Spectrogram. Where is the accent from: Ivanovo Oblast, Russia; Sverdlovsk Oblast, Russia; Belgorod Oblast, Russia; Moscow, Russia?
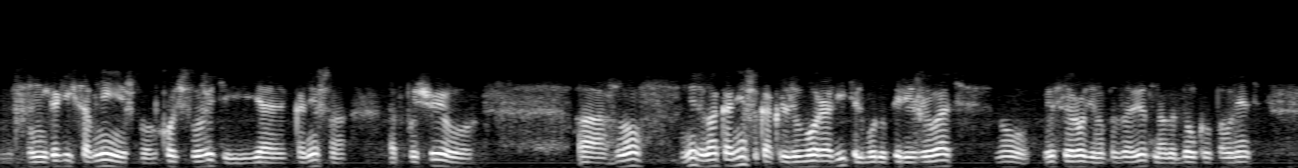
Ivanovo Oblast, Russia; Ivashevo; also born or lived in Ankovo; Да, родился я в село Аньково, Ильинского района Ивановской области. С 2 лет проживал в село Ивашево, тоже Ильинского района. Учился в начальной средней школе села Ивашево.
